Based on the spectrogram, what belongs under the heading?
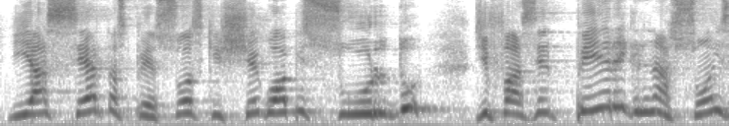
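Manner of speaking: slow, loud sermon reading; preaching read. Acted. Pastor reads text aloud, preaching. (leitura de pregação, lenta e forte)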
